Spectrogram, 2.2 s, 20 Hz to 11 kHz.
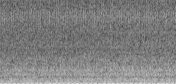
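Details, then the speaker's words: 2006 Chevrolet Malibu, 2.2 Ecotec four-cylinder, flashing MIL, P0300, spark plugs already replaced: rough idle with a heavy low chuffing pulse. Cylinders 1 and 4 are dead, and testing confirmed a failed ignition control module. "so the ecm is telling the ignition control module to fire the coil but either the module has failed or the coil has failed"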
